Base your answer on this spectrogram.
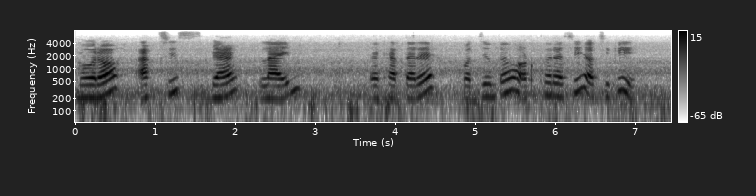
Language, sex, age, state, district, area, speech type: Odia, female, 30-45, Odisha, Kendrapara, urban, read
